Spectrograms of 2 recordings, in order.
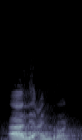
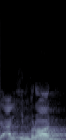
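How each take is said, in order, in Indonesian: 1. Bagian pertama dibaca Ali yang dua suku kata. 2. Bagian pertama dibaca Al yang pendek.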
